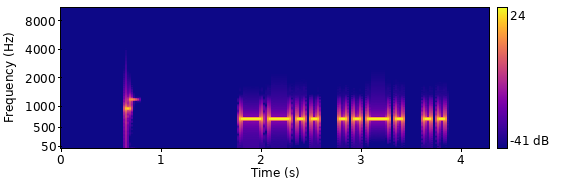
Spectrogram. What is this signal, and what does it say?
Morse code, heard as a keyed tone, about 17 wpm, 700 Hz. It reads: ZFI
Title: USA Call Sign Postfixes - 3 Letters 17wpm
